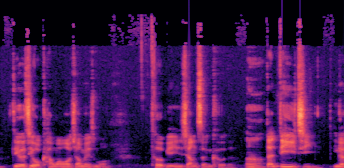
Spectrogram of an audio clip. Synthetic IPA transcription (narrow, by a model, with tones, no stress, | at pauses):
t̪i˥˧ə˥˧t͡ɕi˥˨wɔ˨˩kʰa˥˩nwa˧˦nxɑ˨˩ʊɕjɑ˥˨ŋme˧˥ɪsə˨˩mə̰˦ | t̪ʰɤ˥˨pjɛ˨˦i˧nɕjɑ˥˨ŋt͡sə̰˧˦nkʰɤ̰˥˩d̪ə˩˧t̪a˥˨nt̪i˥˧i˦˥t͡ɕi˨˧˦ŋka˥˦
